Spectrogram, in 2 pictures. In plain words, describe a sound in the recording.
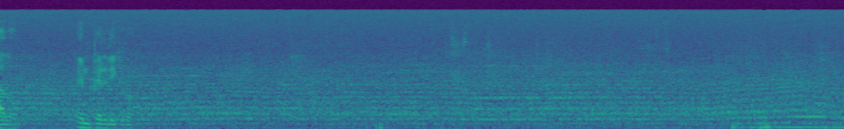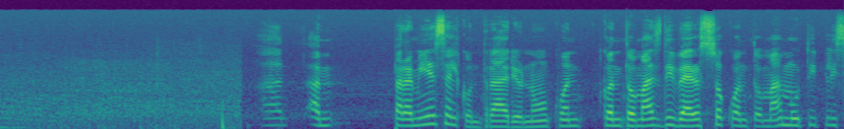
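A woman speaks calmly into a microphone, heard through loudspeakers in a large echoing hall.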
